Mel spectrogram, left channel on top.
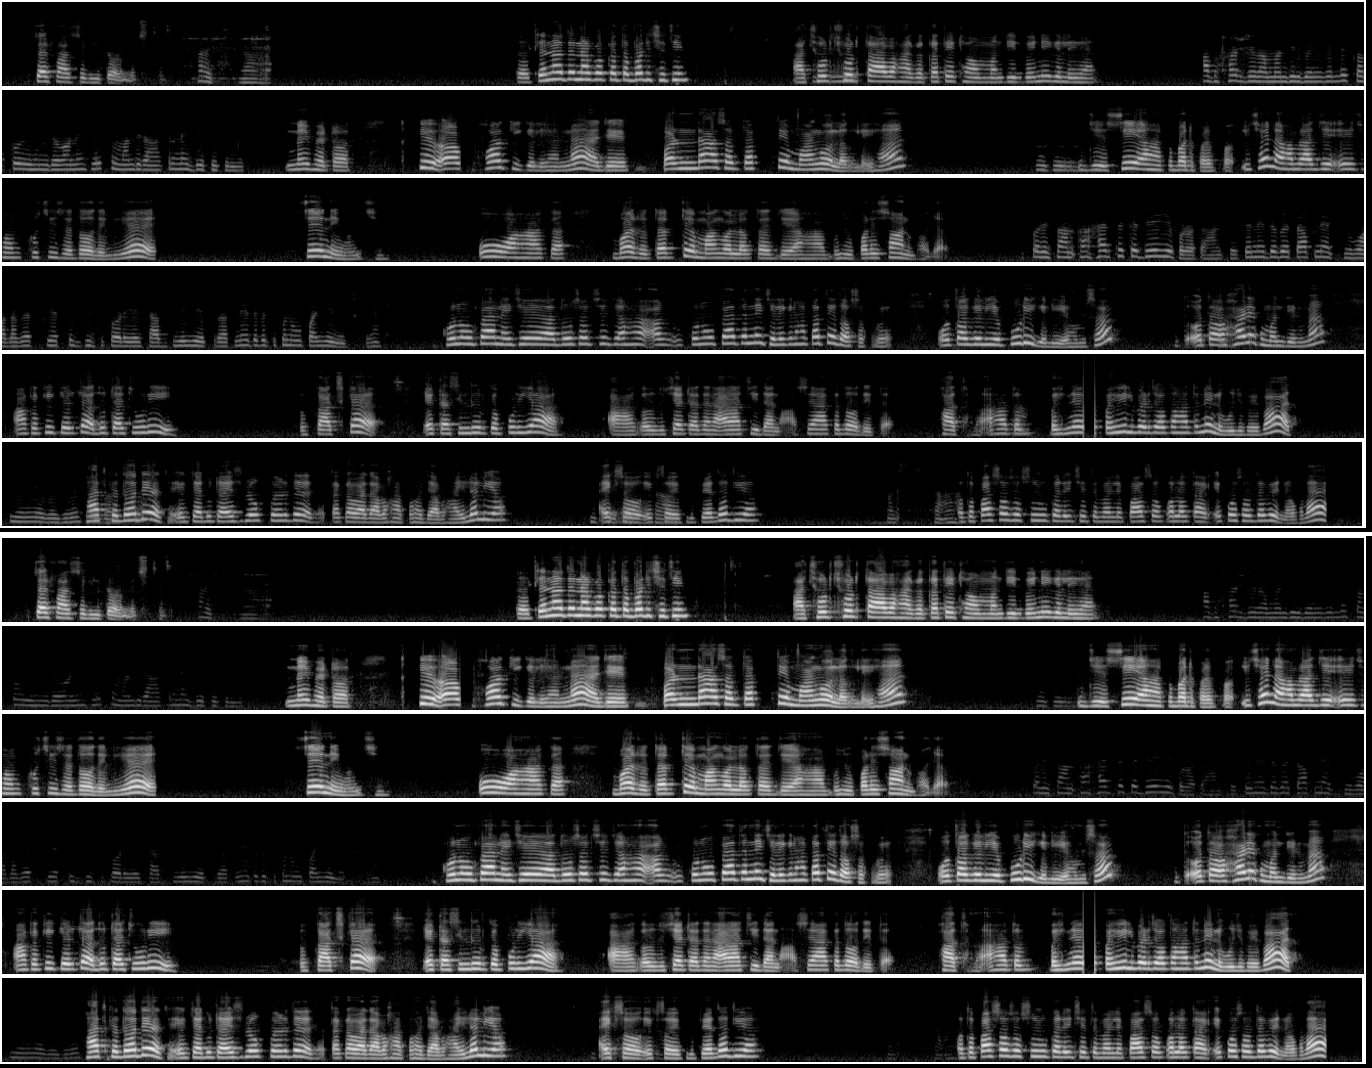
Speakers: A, on the right (about 40°); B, on the left (about 70°).
A: चारि पाँच सीढी तर मे छथिन
B: अच्छा
A: तऽ तेना तेना कऽ के तऽ बड्ड छथिन आ
B: जी
A: छोट छोट तऽ आब अहाँके कत्ते ठाम मन्दिर बनि गेलैयै
B: आब हर जगह मंदिर बनि गेलै कतहु एहन जगह नहि छै कि मंदिर अहाँ के नहि देखैके
A: नहि भेटत देखियौ आब भऽ की गेलै हन ने जे पण्डासभ तते मांगय लगलै हन
B: जी
A: जे से अहाँके बड्ड परिकल ई छै ने हमरा जे अछि हम खुशी से दऽ देलियै से नहि होइ छै ओ अहाँके बड्ड तते मांगय लगतैथ जे अहाँ बुझू परेशान भऽ जायब
B: परेशान हाथ के दियैए पड़त अहाँके ओते नहि देबै तऽ अपने अथी हुअ लागत क एतेक जिद्द करैये आब दियैये पड़त नहि देबै तऽ कोनो उपाइए नहि छै
A: कोनो उपाय नहि छै आ दोसर छै जे अहाँ कोनो उपाय तऽ नहि छै लेकिन अहाँ कतेक दऽ सकबै ओतय गेलियै पूरी गेलियै हमसभ तऽ ओतय
B: अच्छा
A: हरेक मन्दिरमे अहाँके की करिते दू टा चूड़ी काँच के एकटा सिन्दूर के पूर या आ चारिटा दाना अराची दाना से अहाँ के दऽ देते हाथमे अहाँ
B: अच्छा
A: तऽ पहिने पहिल बेर जाउ तऽ अहाँ तऽ नहि ने बुझबै बात
B: जी नहि बुझबै
A: हाथ
B: सही बात
A: के दऽ
B: छै
A: देत एकटा दुटा <unintelligible> लोक पढ़ि देत तकर बाद आब अहाँ कहत जे अहाँ ई लऽ लिअ <unintelligible>
B: जी
A: एक सौ
B: अच्छा
A: एक सौ एक रुपया दऽ दिय
B: अच्छा
A: ओ तऽ पाँच सौ से शुरु करै छिय तऽ मानि लिय पाँच सौ कहलक तऽ अहाँ एको सौ देबै ने ओकरा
